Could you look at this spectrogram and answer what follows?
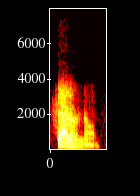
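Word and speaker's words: Saranoff: him round this way he pronounces the name with the stress on the second syllable saranov yes so you must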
